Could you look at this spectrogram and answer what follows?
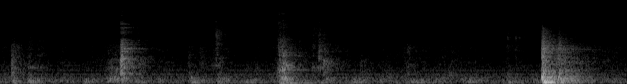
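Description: Kitchen cupboard doors knocking shut during tidying up: three knocks, the last and loudest a bang about five seconds in.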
